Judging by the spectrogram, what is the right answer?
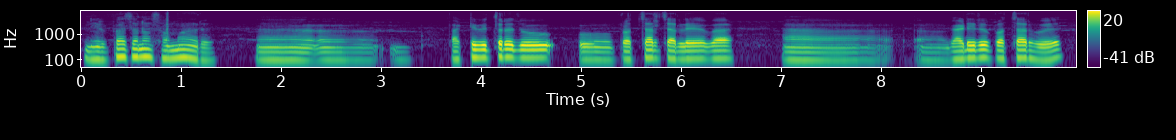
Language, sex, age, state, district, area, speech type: Odia, male, 18-30, Odisha, Kendrapara, urban, spontaneous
